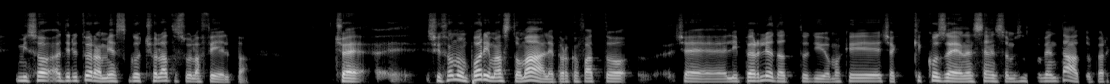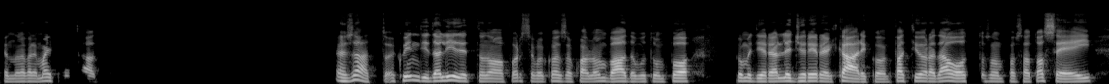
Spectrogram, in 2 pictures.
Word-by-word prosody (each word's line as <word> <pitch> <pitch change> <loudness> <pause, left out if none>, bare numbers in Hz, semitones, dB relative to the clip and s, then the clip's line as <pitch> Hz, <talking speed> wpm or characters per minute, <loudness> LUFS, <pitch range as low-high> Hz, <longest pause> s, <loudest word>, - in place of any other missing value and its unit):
Mi 175 -1 -1
so 185 +1 +4
addirittura, 175 0 +2
mi 150 +1 +2
è - - +3
sgocciolato 165 +2 -1
sulla 140 -2 -2
felpa, 120 -4 -3 0.8
cioè, - - +5 0.2
ehm, - - -12 0.2
ci - - -4
sono 210 0 +2
un 170 - 0
po' 215 - +6
rimasto 165 -7 +3
male, 170 -10 +7
perché 135 +1 -4
ho - - -6
fatto 140 -1 -1
ehm, 485 +3 -25
cioè, 130 -2 -2
lì 145 0 -3
per 165 0 +3
lì, 195 - +2
ho 185 - +3
detto: 140 0 -4
"Oh - - -3
Dio, 135 -2 -5
ma 140 +1 -7
che, 150 0 -1
cioè, 140 -1 -7
che 175 - -10
cos'è?" 155 -7 +4
Nel 135 +1 0
senso, 145 -3 -2
mi 140 - -6
sono 150 0 -10
spaventato, 150 -5 -2
perché 135 +2 -8
non 135 0 -7
avrei 140 0 -3
mai 165 +2 -2
pensato 135 -4 -10 2.4
Esatto, 175 +5 -2
e 145 - -8
quindi 185 -2 0
da 160 +2 +2
lì, 185 +3 +4
detto: 150 -3 -1
"No, 140 -2 -1
forse 150 +2 -8
qualcosa 140 +1 -5
qua 135 +1 -2
non 145 +3 -3
va." 140 0 +4
Ho 145 - +2
dovuto 135 +1 -6
un 135 - -6
po', 145 +1 +2 0.4
come 155 -1 -2
dire, 140 0 +1
alleggerire 155 0 +2
il 135 - -1
carico. 130 -3 +4
Infatti, 155 +5 -2
ora 150 -2 +1
da 160 +4 +3
8 145 0 -1
sono 140 -1 -5
passato 135 +1 -5
a 160 - +1
6, 140 +1 0
145 Hz, 195 wpm, -21 LUFS, 140-160 Hz, 2.4 s, male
